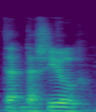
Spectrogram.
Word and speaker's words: Dashiell: No. But it looked more like how it's actually pronounced. – Yeah. So Dashiell. Mm-hmm. That's my best Scottish accent off the top.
